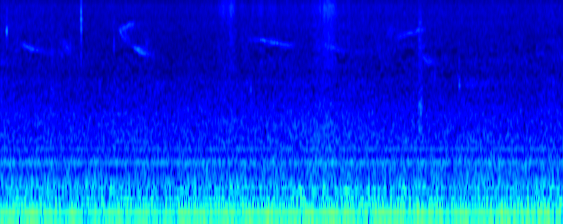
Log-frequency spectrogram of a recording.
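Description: Several short, faint bird chirps, each a quick rising or falling whistle, scattered over a steady low hum of outdoor background noise.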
